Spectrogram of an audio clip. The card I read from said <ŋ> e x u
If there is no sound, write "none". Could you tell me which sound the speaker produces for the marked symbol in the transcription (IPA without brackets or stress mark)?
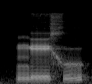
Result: ŋ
